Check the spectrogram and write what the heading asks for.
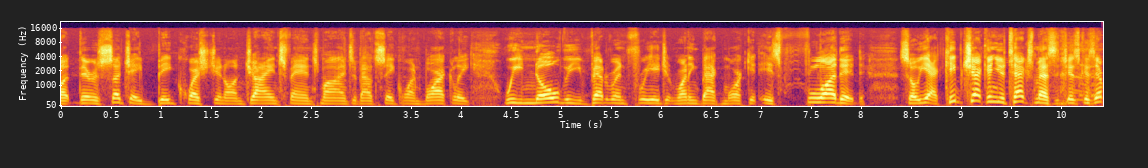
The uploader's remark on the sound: live from the NFL Combine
